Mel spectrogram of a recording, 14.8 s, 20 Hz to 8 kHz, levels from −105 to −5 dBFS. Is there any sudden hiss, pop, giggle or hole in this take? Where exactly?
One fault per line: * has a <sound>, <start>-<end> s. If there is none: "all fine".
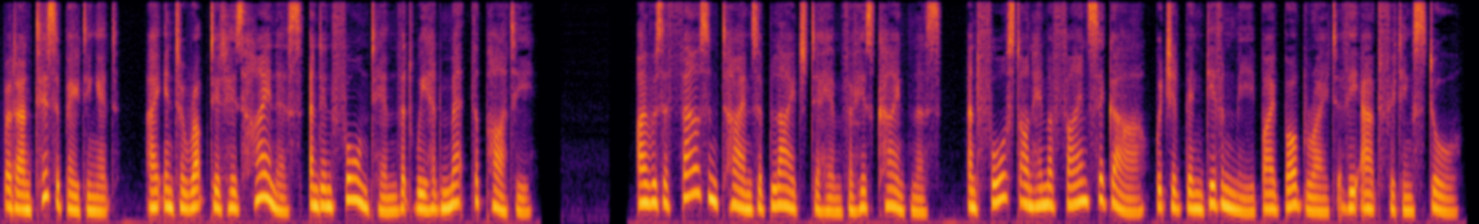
all fine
